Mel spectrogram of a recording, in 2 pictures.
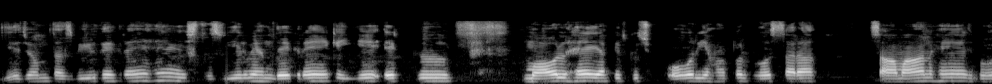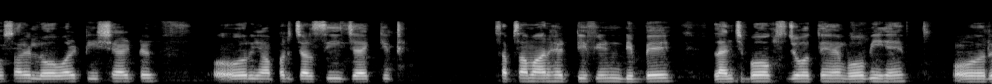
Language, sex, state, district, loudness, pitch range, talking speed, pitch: Hindi, male, Uttar Pradesh, Jyotiba Phule Nagar, -17 LUFS, 140-150 Hz, 155 wpm, 145 Hz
